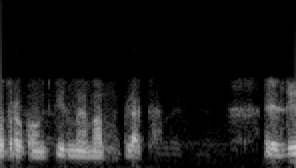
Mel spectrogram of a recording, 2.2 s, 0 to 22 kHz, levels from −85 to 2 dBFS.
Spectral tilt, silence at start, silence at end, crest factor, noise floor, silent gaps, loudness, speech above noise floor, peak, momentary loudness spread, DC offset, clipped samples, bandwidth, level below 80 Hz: -8 dB/octave; 0 s; 0 s; 18 dB; -56 dBFS; none; -30 LUFS; 27 dB; -12 dBFS; 5 LU; under 0.1%; under 0.1%; 4.1 kHz; -80 dBFS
